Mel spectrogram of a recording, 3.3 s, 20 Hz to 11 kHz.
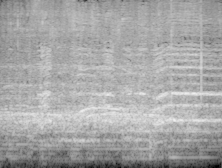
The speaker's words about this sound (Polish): Po mszy na Terreiro de Paso, w której udział wzięło około 150 tysięcy osób, setki młodzieży udały się do nuncjatury. Na miejscu przy śpiewie i gitarach młodzi ludzie wołali: Benedykcie XVI, jesteśmy tutaj.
